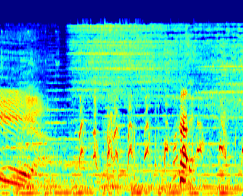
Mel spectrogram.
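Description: A dog in the video game Ni No Kuni barks in a string of short, sharp yaps, some louder than others, with a voice speaking briefly over the start.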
